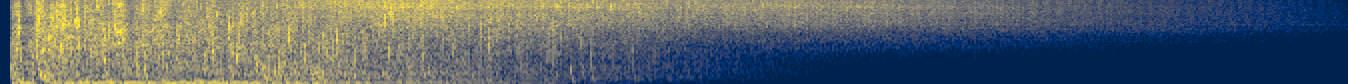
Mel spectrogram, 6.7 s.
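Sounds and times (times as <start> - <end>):
octopede creature death dissolve: 0.1 - 3.4.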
